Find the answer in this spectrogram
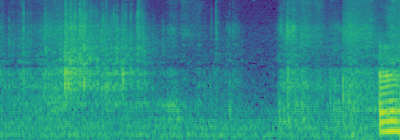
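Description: Paper plates and ribbon being handled, a faint rustle and scuffing of paper, before a woman's voice starts just before the end.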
